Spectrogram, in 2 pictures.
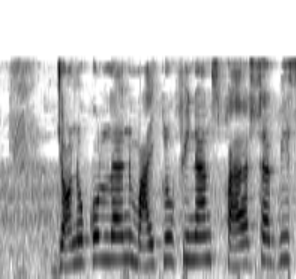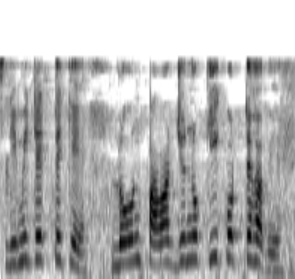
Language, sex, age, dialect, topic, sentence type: Bengali, female, 60-100, Standard Colloquial, banking, question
